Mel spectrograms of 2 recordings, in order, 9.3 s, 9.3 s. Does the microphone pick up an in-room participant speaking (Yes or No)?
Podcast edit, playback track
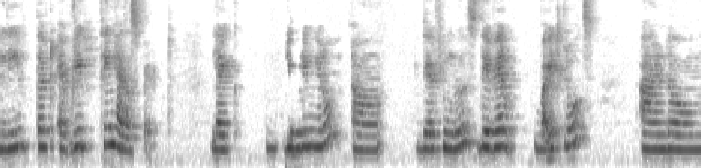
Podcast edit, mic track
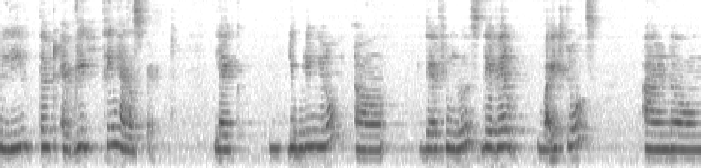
No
